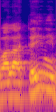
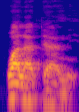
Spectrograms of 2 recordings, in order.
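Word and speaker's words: ولدان: Bukan waladaini bacanya, tapi waladani.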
